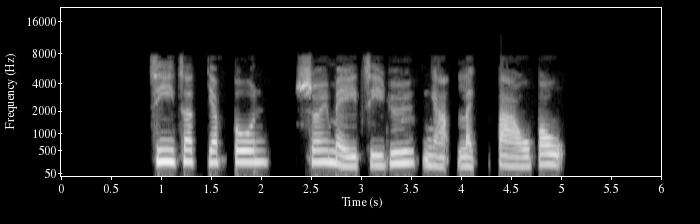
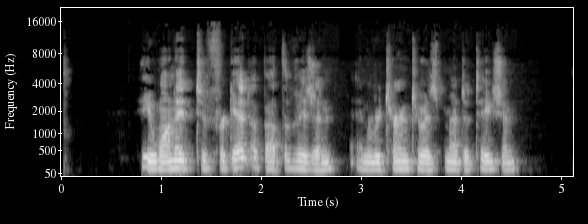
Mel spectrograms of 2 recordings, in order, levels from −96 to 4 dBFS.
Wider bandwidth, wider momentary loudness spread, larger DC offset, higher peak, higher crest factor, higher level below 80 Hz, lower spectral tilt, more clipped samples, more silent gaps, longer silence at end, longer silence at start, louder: second, 7.8 kHz vs 13.5 kHz; about the same, 8 LU vs 10 LU; neither; about the same, 0 dBFS vs -2 dBFS; about the same, 16 dB vs 18 dB; about the same, -60 dBFS vs -60 dBFS; about the same, -6 dB/octave vs -5.5 dB/octave; neither; first, 1.41-1.46 s, 1.66-1.73 s, 2.10-2.34 s, 3.90-3.96 s, 4.17-4.37 s vs none; first, 1 s vs 0.55 s; about the same, 0.9 s vs 0.8 s; first, -16 LUFS vs -21 LUFS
